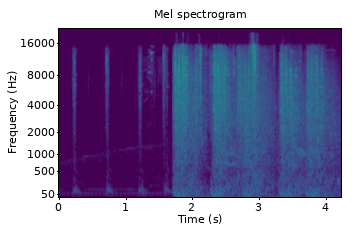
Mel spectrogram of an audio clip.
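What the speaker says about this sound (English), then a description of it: "I think I'll stick to the heavy machine gun." Heavy machine gun fire in Robocop: Rogue City, opening with a few separate sharp shots, then breaking into a dense, loud sustained burst of rapid gunfire close up.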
